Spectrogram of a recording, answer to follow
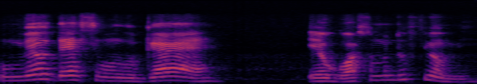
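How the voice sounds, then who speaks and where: Pitch rises and falls in an ordinary way. The delivery keeps a moderate tempo. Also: man. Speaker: podcast host. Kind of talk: casual chat.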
